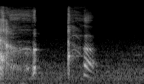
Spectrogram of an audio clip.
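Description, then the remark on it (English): A harsh, rattly cough from a sick girl who was asked to cough: one drawn-out hack, a short pause, then two quick rough coughs in succession, with no talking. “And when he asked her to do a cough, a terrible rattly sound came out.”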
